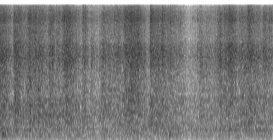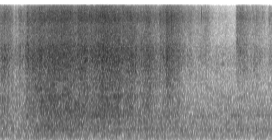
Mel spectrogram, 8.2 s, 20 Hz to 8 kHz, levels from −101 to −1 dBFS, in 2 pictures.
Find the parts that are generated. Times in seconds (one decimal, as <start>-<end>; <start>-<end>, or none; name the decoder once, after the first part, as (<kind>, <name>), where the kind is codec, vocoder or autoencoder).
none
